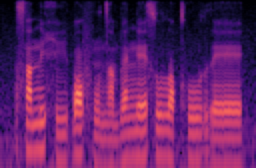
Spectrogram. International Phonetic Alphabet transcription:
sã˦ni˦hiː˨ɓɔ˦ fũ˨dã˨ bɛ˦ ŋeː˦su˦ lɔ˦ kʰuː˦reː˦

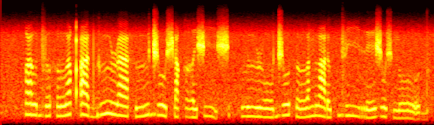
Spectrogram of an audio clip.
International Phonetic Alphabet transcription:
qɤːd͡zɤhɤːqʼaːd ɡɯːɹaː hɯːd͡ʒoːʃ ɾaqʁiʃɣiʃ | ðɯːɹod͡ʒoː θɤːnðˤa ɾɯpd͡ziː reʒoʃ noːd

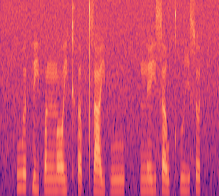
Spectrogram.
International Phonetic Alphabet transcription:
wɵ˥t̚ e˨jpɐ˧ŋn̪ɔː˧jkʰɐ˨˥p̚ t͡saː˨˩jpuː˨ | n̪e˨˥jsɐ˨˥w kʷʰiː˨˧sɵ˥t̚

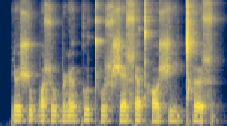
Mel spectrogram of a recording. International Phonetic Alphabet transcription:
ɾʏʃubɔɬu bʊɳəku t̪ʰuɬʃɛɬ ɾɐt̪ʰɔʃi ǀʰəɬ

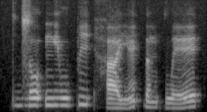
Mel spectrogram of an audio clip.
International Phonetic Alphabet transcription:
d͡zo˦ʔŋju˦pi˦ʔha˨˩j ẽ˦t̚ə˧m t̪we˨˦

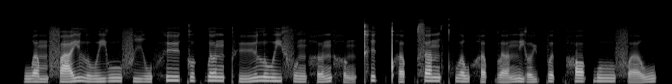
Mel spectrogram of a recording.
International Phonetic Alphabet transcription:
wɐ˨m faː˨˥jluː˨˧juː˧fiː˨w hyː˧kʊ˧k̚lɵ˧n pʰyː˨˥luː˧j fʊ˨ŋhɵ˨˥nhʊ˨˩ŋ kʰɪ˥k̚pʰɐ˨˥p̚sɐ˥n kʷʰɐ˧whɐ˨p̚lɐ˨˥njɵ˨˧ɥ pɵ˥t̚hɔː˥k̚wuː˥ fɐ˨˥w

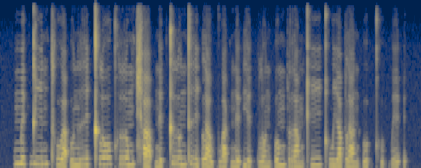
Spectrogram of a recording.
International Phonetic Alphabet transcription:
me˦˥k̚diː˦˥n tʰu˨˩a̯ ʔu˧nri˦˥t̚kʰloː˥˩ kʰro˦˥mt͡ɕʰaː˨˩p̚ne˦˥k̚tru˦˥n tri˦˥ʔla˩˦wkwa˨˩k̚ ne˥˩ʔje˨˩k̚plo˧n ʔo˥˩mpra˧mkʰiː˥˩ kʰwi˦˥a̯pla˨˩n ʔu˥˩ʔ kʰu˨˩k̚we˥˩ʔ

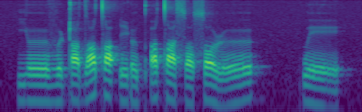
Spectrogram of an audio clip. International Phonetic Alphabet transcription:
jɵːvɵ ʈedˤɐtˤɨ ʔiɽɵkʷʼɨ tˤesɵsˤɵɭɵː | kʷe

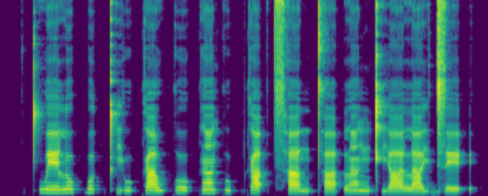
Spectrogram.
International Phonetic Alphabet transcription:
t̪ʰwe˧lo˦p̚ o˦t̚pʰju˨˩ka˧w ko˧kã˦ ku˨p̚ka˦ʔ t͡sʰa˧n t̪ʰa˨ʔlã˥˧ŋkʰja˧ la˥˧jd͡ze˦ʔ

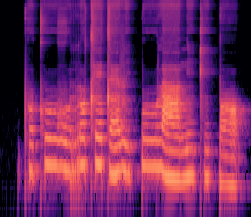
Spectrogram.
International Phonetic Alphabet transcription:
pʰʊ˨kʰuː˦ ɣu˨ro˦ tʰe˦tɛ˨˦vi˨ k͡puː˦laː˨ ni˨kʰi˨ k͡pɔ˨

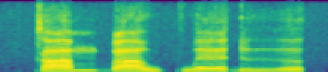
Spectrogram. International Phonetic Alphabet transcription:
ka˧mɓa˧w kwɛ˨˦ɗɨ˨˦ə̯

